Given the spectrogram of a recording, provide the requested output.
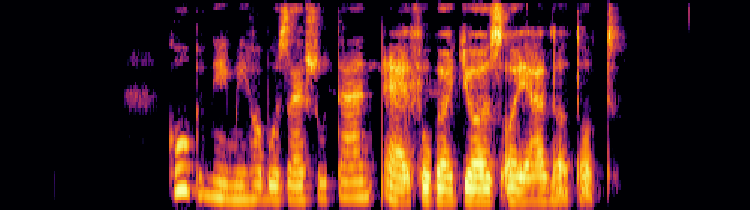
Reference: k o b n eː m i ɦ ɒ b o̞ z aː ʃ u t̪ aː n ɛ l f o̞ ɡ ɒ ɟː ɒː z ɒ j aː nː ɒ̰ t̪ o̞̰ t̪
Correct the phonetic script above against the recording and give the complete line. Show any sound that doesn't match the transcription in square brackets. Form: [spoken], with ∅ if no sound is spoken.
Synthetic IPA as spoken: k o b n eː m i ɦ ɒ b o̞ z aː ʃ u t̪ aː n ɛ l f o̞ ɡ ɒ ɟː ɒː z ɒ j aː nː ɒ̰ t̪ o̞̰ t̪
